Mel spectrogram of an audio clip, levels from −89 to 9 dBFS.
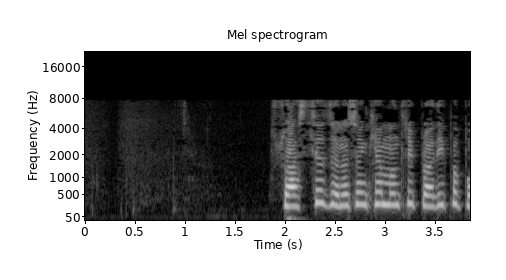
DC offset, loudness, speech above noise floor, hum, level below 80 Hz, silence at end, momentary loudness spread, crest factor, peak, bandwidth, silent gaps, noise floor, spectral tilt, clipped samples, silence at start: under 0.1%; -20 LUFS; 46 dB; none; -64 dBFS; 0 s; 5 LU; 18 dB; -6 dBFS; 8 kHz; none; -66 dBFS; -3.5 dB/octave; under 0.1%; 1.95 s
